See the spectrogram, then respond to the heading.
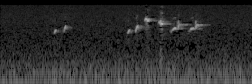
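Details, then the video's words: Goldfinch in the Cadiz song style: two soft rising chirps, a pause, then a quick tumble of higher tinkling notes lasting under a second. "CD CANTO DE JILGUERO CADIZ شريط لغة الحسون الإسباني قادس"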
